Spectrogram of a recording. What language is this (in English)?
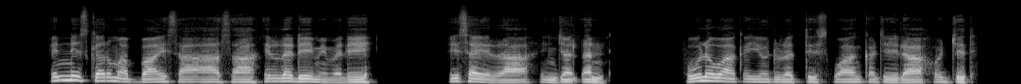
Oromo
